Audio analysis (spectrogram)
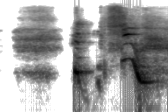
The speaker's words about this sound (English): Bless you. I sounded like Minnie, my little baby sneeze with my Minnie. That was an adorable sneeze.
